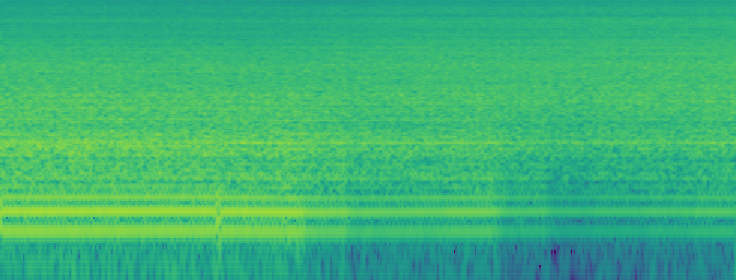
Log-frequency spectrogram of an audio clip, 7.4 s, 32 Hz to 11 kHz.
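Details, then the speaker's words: Early-1990s Craftsman GT6000 tractor with a Kohler Magnum 18HP, just after a complete carburetor cleaning and rebuild. It idles smoothly with a steady low drone and no stumbles or surging, and sounds healthy. "yeah that's amazing my goodness that sounds so nice this is one of those engines that I think if you take care of it just going to run forever"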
